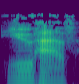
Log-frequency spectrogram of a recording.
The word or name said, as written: you have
